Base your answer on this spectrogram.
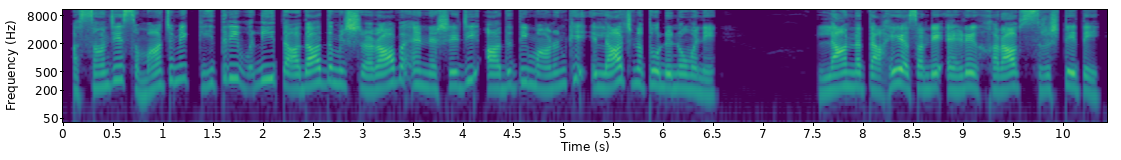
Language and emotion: Sindhi, disgusted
